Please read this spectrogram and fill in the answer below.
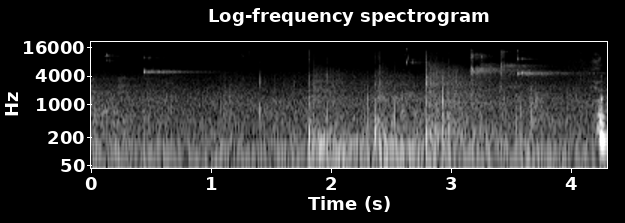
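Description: A basketball bouncing a few scattered times on a hardwood gym floor, faint, with short high-pitched sneaker squeaks from players cutting on the court.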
